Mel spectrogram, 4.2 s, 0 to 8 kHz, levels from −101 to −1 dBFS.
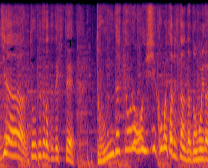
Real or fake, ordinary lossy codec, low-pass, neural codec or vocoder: real; none; 7.2 kHz; none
